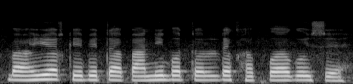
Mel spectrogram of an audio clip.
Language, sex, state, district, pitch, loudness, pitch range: Assamese, female, Assam, Sonitpur, 200 Hz, -14 LUFS, 195-205 Hz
